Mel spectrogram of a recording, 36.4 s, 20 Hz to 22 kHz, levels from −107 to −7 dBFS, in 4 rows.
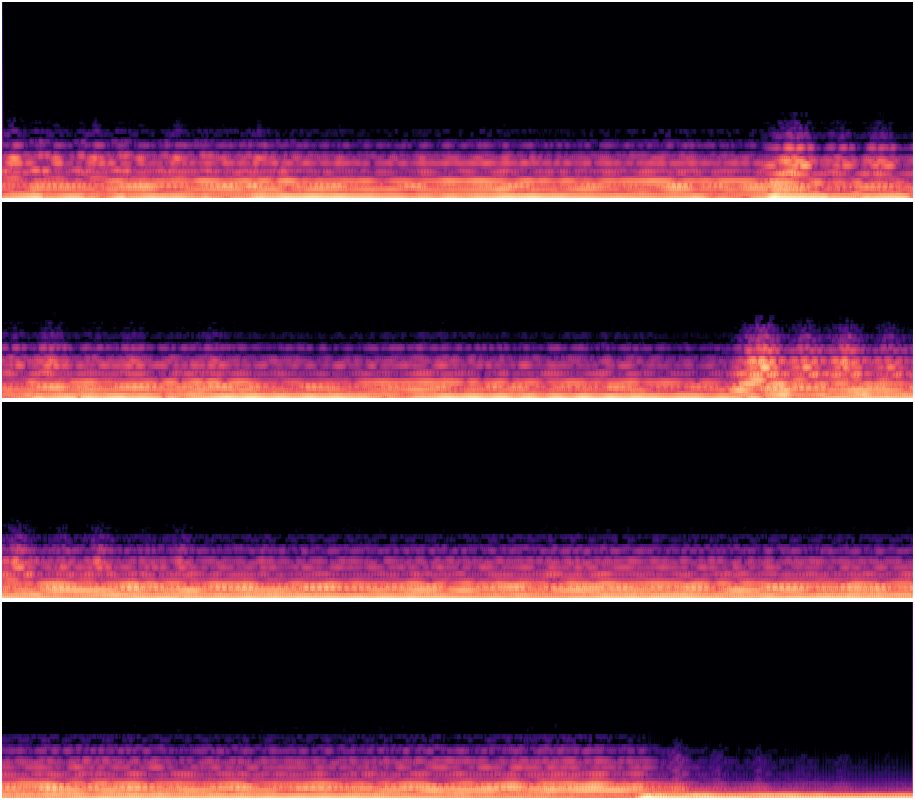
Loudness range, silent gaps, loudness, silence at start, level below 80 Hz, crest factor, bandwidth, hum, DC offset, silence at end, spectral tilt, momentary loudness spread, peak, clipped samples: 2 LU; none; -25 LUFS; 0 s; -22 dBFS; 18 dB; 1.1 kHz; none; under 0.1%; 0 s; -9 dB/octave; 6 LU; -4 dBFS; under 0.1%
